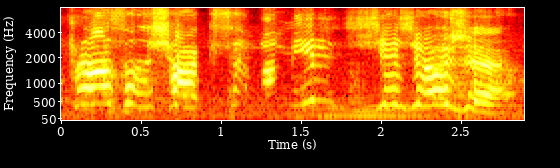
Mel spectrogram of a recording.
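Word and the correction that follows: J'ai cherché: Çok kısa şarkı nasıl telaffuz edildiğini söyleyeyim. Jeşerşe. Aradım Jeşerşe. diyor.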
